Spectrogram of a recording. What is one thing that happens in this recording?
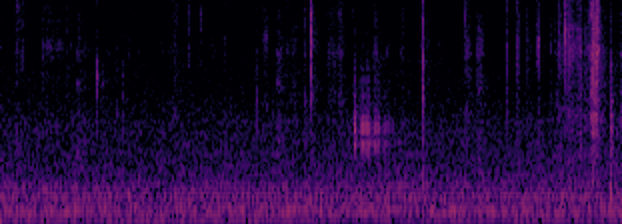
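Paper rustles and scrapes softly as hands press and slide a strip of card.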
